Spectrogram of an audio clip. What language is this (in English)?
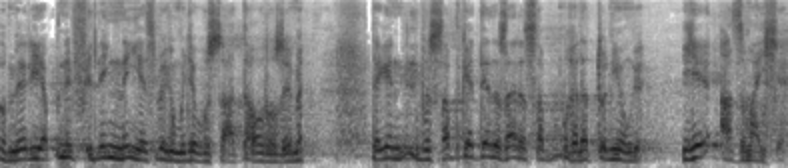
Urdu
